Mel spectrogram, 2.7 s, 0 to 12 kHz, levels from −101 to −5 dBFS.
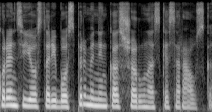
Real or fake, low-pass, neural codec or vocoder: real; 10.8 kHz; none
